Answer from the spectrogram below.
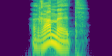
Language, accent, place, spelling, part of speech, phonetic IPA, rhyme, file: German, Germany, Berlin, rammet, verb, [ˈʁamət], -amət, De-rammet.ogg
- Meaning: second-person plural subjunctive I of rammen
